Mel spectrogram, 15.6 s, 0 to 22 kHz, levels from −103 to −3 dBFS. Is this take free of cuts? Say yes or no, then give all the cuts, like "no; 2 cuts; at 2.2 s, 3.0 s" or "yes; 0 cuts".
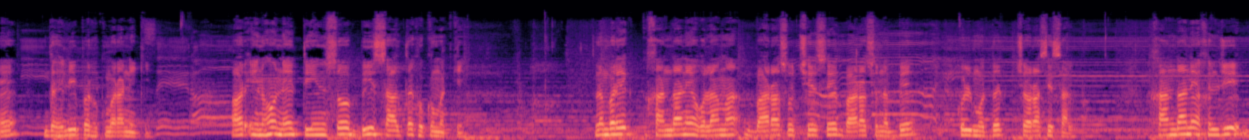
no; 2 cuts; at 5.8 s, 7.4 s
